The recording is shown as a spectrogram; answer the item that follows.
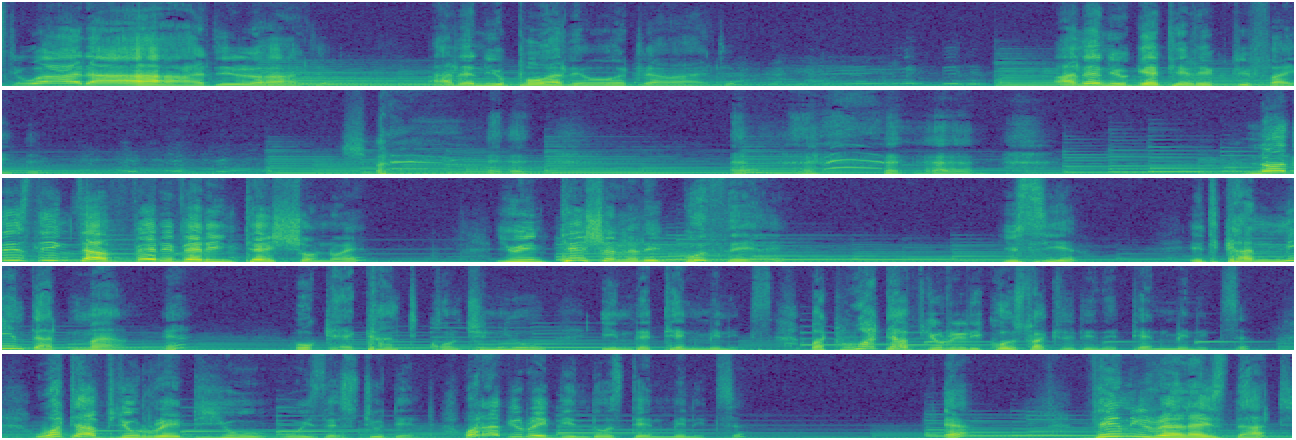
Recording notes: from the Limitless Worship Fellowship recorded on 5th August 2022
